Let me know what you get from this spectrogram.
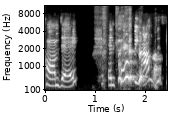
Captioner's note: chuckle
